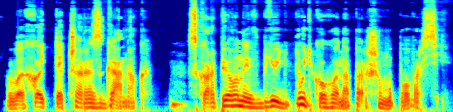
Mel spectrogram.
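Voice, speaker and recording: A cold, threatening sorcerer, put on by a male audiobook narrator, dragging out his words with slow menace. The voice is gravelly and dry, with no room sound. It swings between low growls and sharper rises. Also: animated, no room sound. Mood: menacing.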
